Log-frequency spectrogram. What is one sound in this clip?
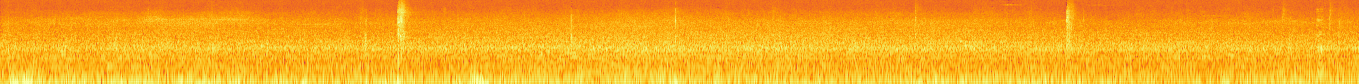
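Distant traffic hums steadily outdoors.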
